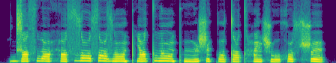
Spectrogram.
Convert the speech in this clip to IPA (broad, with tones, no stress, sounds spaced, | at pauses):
d͡ʑ a˨˩˦ sˤ ðˤ ɯ˨˩˦ h ɜ˨˩˦ sˤ zˤ œ˥˧ sˤ ɯ˥˩ zˤ õ˧˩ pʰ i˨˥ tˤ ðˤ õ˥˩ pʰ ɯ˨˩˦ ʂ ə˨˥ k ɔ˨˥ t o˨˥ tˤ h ẽ˧˩ ʂ o˨˩˦ x o˥˩ sˤ ʂ œ˥˩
